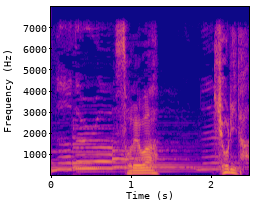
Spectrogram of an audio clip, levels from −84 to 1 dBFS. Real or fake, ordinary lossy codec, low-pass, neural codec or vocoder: real; none; 7.2 kHz; none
